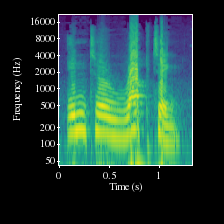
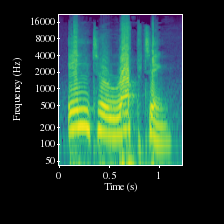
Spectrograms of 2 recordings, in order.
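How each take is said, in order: The two takes are said the same way.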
